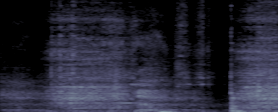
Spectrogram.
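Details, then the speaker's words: Rotor with built-in parking brake drum, just installed with lubricant, hand-spun: light dry scraping rasp as the drum rubs slightly on the inside shoes. "can hear the drum basically rubbing on the inside a little bit."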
